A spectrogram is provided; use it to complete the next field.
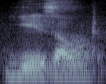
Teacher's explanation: Making sure that z links onto the o, and then you have years old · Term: connected speech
